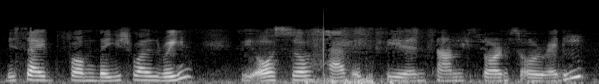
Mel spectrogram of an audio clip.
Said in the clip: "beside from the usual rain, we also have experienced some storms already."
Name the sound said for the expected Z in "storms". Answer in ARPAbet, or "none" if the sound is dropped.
S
